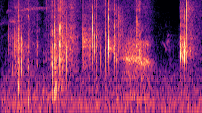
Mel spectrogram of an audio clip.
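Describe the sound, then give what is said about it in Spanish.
Crisp crinkling of a candy wrapper, with irregular bursts of crackling and a brief pause before a final sharp crumple. “Bote los papeles al basurero después.”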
